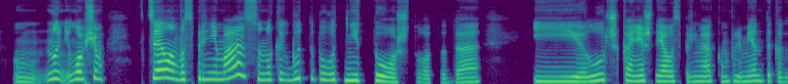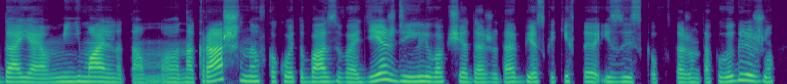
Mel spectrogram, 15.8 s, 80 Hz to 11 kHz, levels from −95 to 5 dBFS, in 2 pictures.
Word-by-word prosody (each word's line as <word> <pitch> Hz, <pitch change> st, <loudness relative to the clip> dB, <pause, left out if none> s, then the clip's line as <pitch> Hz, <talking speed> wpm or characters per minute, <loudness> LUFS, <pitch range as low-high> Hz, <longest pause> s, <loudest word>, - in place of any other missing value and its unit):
м. 175 Hz, -2 st, -6 dB
Ну, 270 Hz, -4 st, +1 dB
в -, -, +1 dB
общем, 285 Hz, 0 st, +4 dB, 0.3 s
в -, -, -27 dB
целом, 315 Hz, -1 st, +8 dB
воспринимается, 270 Hz, -, +2 dB
но 250 Hz, -, 0 dB
как 255 Hz, -2 st, -5 dB
будто 300 Hz, +4 st, -1 dB
бы 260 Hz, -, -1 dB
вот 245 Hz, 0 st, -1 dB
не 230 Hz, 0 st, +5 dB
то 195 Hz, -6 st, +5 dB
что-то, 155 Hz, -2 st, -9 dB
да, 165 Hz, +3 st, -3 dB, 0.5 s
и 185 Hz, -1 st, +1 dB
лучше, 225 Hz, +6 st, +1 dB
конечно, 210 Hz, -1 st, +2 dB
я 200 Hz, -, +5 dB
воспринимаю 195 Hz, 0 st, -2 dB
комплименты, 200 Hz, +2 st, -3 dB
когда 175 Hz, -1 st, 0 dB
я 165 Hz, -3 st, -1 dB
минимально 180 Hz, 0 st, 0 dB
там, 75 Hz, 0 st, -9 dB
м, 160 Hz, -1 st, -5 dB
накрашена, 195 Hz, -, +2 dB
в -, -, -18 dB
какой-то 180 Hz, -1 st, -5 dB
базовой 175 Hz, 0 st, -1 dB
одежде 200 Hz, +5 st, +1 dB
или 190 Hz, +1 st, +1 dB
вообще 180 Hz, 0 st, -2 dB
даже, 160 Hz, -1 st, -5 dB
да, 170 Hz, +2 st, -2 dB
без 175 Hz, 0 st, -4 dB
каких-то 180 Hz, 0 st, -6 dB
изысков, 170 Hz, -2 st, -7 dB
скажем 165 Hz, -1 st, -5 dB
так, 160 Hz, -, -9 dB
выгляжу. 195 Hz, 0 st, -1 dB
185 Hz, 160 wpm, -21 LUFS, 170-220 Hz, 0.5 s, целом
